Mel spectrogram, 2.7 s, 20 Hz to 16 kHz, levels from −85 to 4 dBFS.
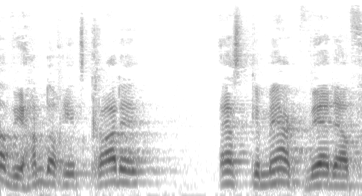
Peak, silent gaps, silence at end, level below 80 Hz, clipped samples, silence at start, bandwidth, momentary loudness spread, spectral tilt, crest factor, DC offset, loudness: -16 dBFS; none; 0 s; -80 dBFS; under 0.1%; 0 s; 15 kHz; 7 LU; -4.5 dB/octave; 18 dB; under 0.1%; -34 LUFS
